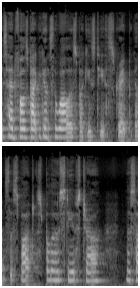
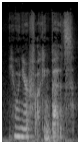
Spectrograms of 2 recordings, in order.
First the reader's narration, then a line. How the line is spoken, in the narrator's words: Bucky's breath is cool against skin where his mouth was when he mutters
